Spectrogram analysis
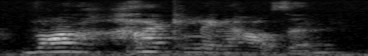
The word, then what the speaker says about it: von Recklinghausen: His name is actually pronounced with like this kind of like throat sound. I think I can do it. It's like von Recklinghausen.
